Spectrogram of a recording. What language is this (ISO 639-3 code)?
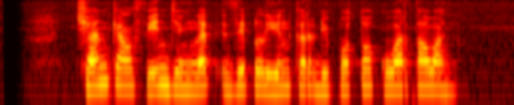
sun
